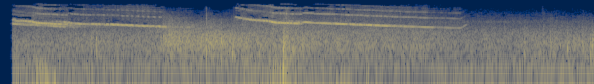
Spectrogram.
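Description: Fireworks crackle and hiss.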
